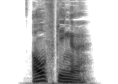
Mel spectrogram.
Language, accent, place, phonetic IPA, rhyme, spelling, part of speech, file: German, Germany, Berlin, [ˈaʊ̯fˌɡɪŋə], -aʊ̯fɡɪŋə, aufginge, verb, De-aufginge.ogg
- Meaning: first/third-person singular dependent subjunctive II of aufgehen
